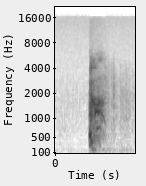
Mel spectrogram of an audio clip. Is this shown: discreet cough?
yes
